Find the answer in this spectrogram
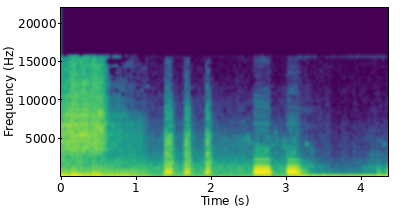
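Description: Car horns honking in a traffic jam: three quick short toots, then two longer blasts at a different pitch. A brief rushing noise fades at the start, and a low steady engine rumble comes in near the end.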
